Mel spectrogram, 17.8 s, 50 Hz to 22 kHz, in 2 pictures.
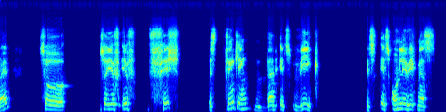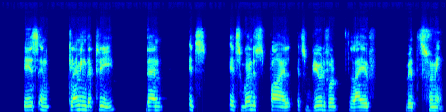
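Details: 42-year-old man who has stammered all his life and says he stammers occasionally in this talk, given at a stammering association webinar; stuttering.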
